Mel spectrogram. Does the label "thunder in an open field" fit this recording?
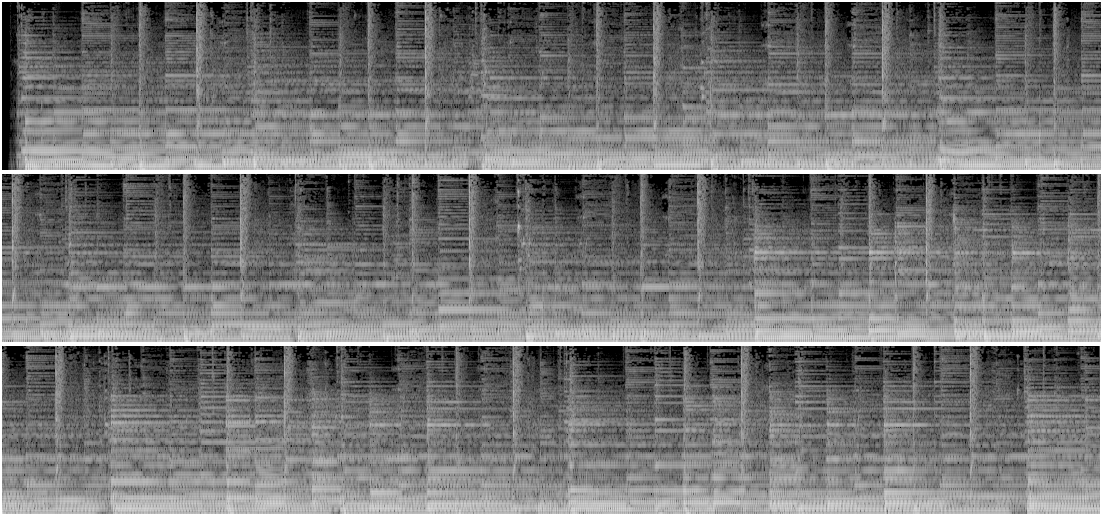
No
